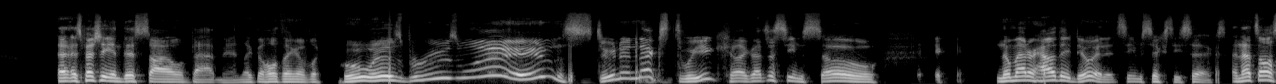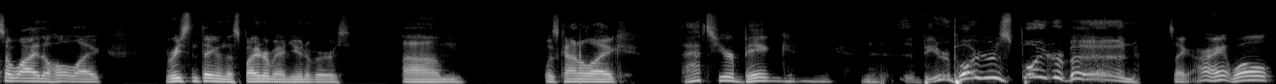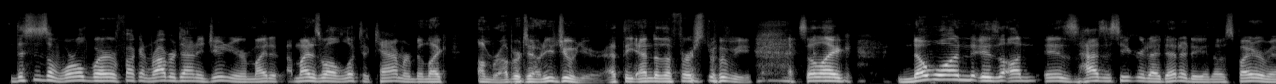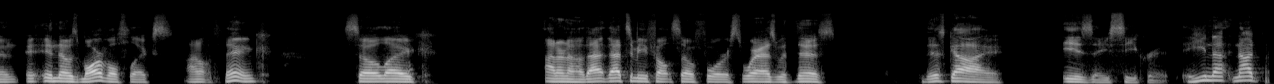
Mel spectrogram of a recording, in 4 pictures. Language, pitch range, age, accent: English, 120-165 Hz, 20-39, American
